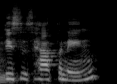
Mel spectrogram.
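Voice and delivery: normal talking voice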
